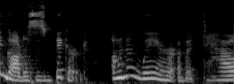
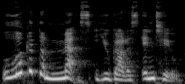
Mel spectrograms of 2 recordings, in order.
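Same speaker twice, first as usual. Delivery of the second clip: louder, higher angry yell; 4 semitones higher, 7 dB louder, faster than usual. A narrator's reading. Hestia blames her siblings, a louder angry yell. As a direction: blame them hotly. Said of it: "yelled Hestia".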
